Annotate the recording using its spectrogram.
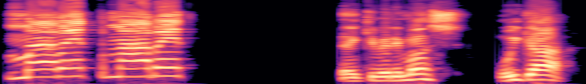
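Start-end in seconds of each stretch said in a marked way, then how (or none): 0.1-0.9 put-on high little baby frog mobbit. Streamer voicing the baby frog, high peep. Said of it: "Baby Frog goes".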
